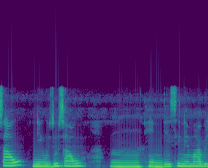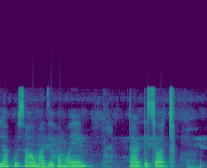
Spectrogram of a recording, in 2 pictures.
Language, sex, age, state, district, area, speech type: Assamese, female, 30-45, Assam, Nagaon, rural, spontaneous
